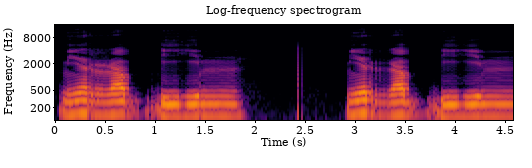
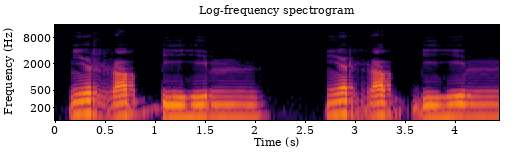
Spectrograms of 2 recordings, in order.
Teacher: Jadi di situ nun mati atau nun sukun dimasukkan ke dalam huruf ro tanpa dengan mendengung. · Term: idgham bila gunnah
